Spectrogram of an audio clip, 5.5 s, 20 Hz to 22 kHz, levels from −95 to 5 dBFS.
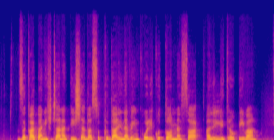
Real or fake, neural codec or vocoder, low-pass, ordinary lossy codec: fake; codec, 44.1 kHz, 2.6 kbps, DAC; 19.8 kHz; none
